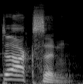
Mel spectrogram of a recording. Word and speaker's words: dachshund: The dachshund.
